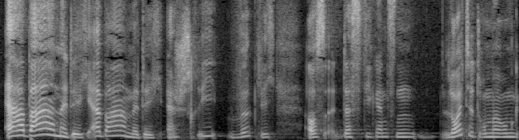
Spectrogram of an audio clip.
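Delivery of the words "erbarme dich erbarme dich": loud, higher cry for mercy; mock shout. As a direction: cry out as loud as a beggar can. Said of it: "schrie er so laut er konnte".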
